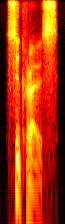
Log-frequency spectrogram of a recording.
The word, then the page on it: sucrose: British English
